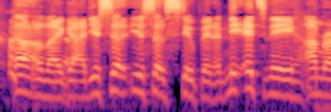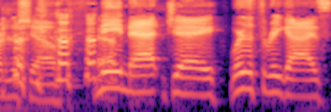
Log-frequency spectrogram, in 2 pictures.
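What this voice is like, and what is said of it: Imitates another person's voice. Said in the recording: “Is that the same impression you do for every other member of that alliance?”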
